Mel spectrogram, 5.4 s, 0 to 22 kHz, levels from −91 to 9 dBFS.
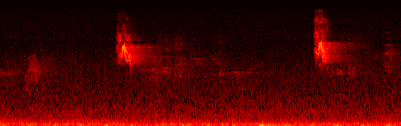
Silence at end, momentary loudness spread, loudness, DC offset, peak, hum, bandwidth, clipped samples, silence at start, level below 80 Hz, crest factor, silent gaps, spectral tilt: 0 s; 22 LU; -33 LUFS; under 0.1%; -16 dBFS; none; 16.5 kHz; under 0.1%; 0 s; -52 dBFS; 24 dB; none; -2 dB/octave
